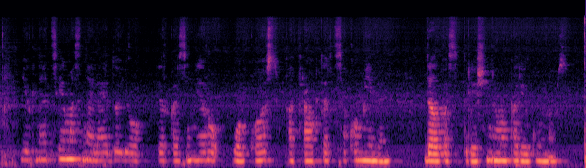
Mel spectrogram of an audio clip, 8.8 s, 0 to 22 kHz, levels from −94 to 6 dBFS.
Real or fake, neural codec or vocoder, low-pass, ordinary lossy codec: real; none; 14.4 kHz; AAC, 96 kbps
